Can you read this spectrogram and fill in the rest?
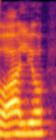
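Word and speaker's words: aglio: що італійці готують пасту і все завжди Ольо альо пеперончино сале Угу альо все я вже вимовила альо лальо з артиклем лальо ажун спііаліо додай кусочок часничку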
